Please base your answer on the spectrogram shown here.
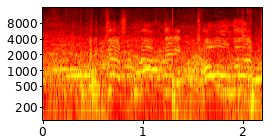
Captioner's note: crowd cheering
